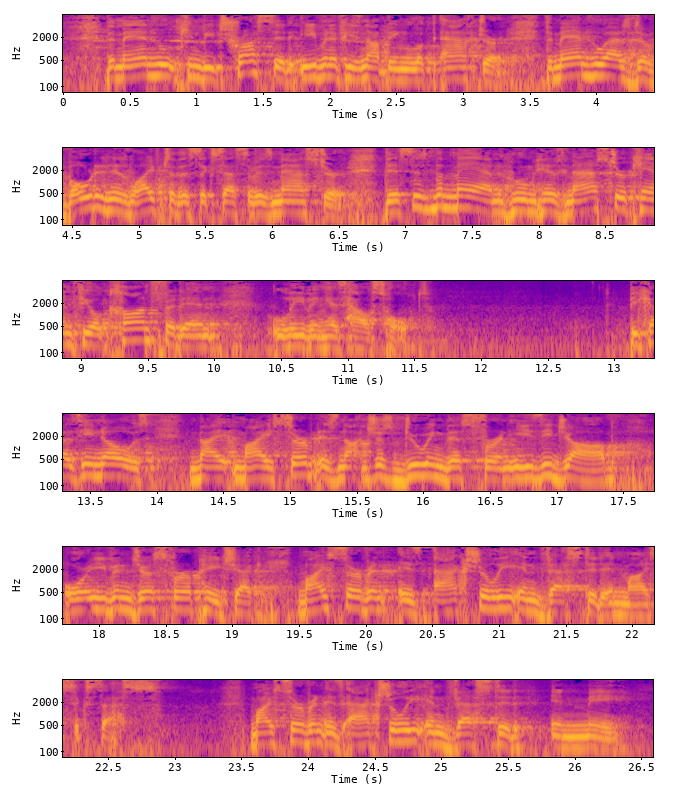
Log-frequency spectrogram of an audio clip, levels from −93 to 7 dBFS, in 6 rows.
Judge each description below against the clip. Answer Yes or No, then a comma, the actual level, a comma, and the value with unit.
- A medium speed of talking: Yes, average, 170 wpm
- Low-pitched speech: No, medium, 155 Hz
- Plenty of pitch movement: No, average, 4.0 semitones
